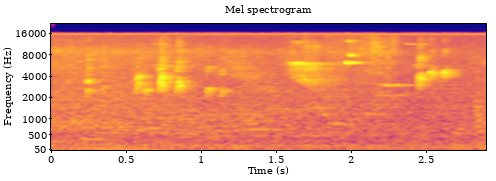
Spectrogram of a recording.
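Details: Juvenile European goldfinch of almost two months, reared by syringe feeding, near its owner; a few high, thin chirps and short twitters spaced across the moment over low background hum.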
